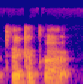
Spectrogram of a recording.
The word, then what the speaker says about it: Tekapo: We went on exercises down at Tekapo, and I think that's how you pronounce it.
